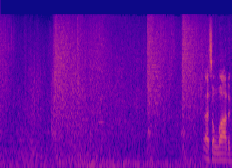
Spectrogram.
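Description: A huge dragon's body sweeps past with heavy whooshing rushes.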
